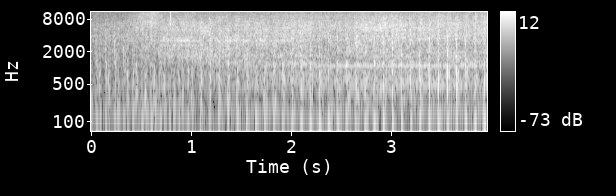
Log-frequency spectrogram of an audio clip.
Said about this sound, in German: Zwanzig Minuten später startete der Helikopter mit neuen Piloten und flog in die Wildnis, immer der Piste nach, Richtung Babylon.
